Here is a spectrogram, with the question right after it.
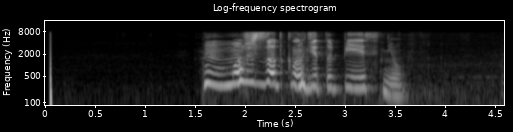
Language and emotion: Russian, positive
